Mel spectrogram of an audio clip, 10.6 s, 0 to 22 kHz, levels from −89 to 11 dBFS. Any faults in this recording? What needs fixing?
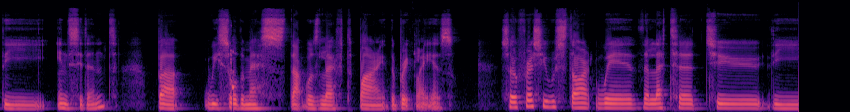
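Three short glitches break into the speech: at 2.86 to 2.93 s, between "the incident but we" and "the mess that was"; at 5.14 to 5.19 s, just after "was left by the"; and at 7.33 to 7.41 s, just before "with the letter". Each is damaged data in a compressed stream. Corrupted bytes made the decoder misread frames, lose sync and skip ahead to the next valid header. Fix this by re-encoding or re-fetching from an intact source and verifying checksums on transfer.

At 9.99 s the speech stops dead in the middle of a sound and falls straight to digital silence with no natural decay. This is a cut-off end: the final buffers were never written out, so the recording ends abruptly instead of finishing its last sound. Prevent it by flushing and closing the encoder and output file properly before stopping capture, so the last buffers are written.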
